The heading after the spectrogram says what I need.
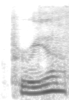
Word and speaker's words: pariah: Oh, pariah dogs. Pariah? I may be pronouncing that wrong. Google. Oh no, it's a pariah.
